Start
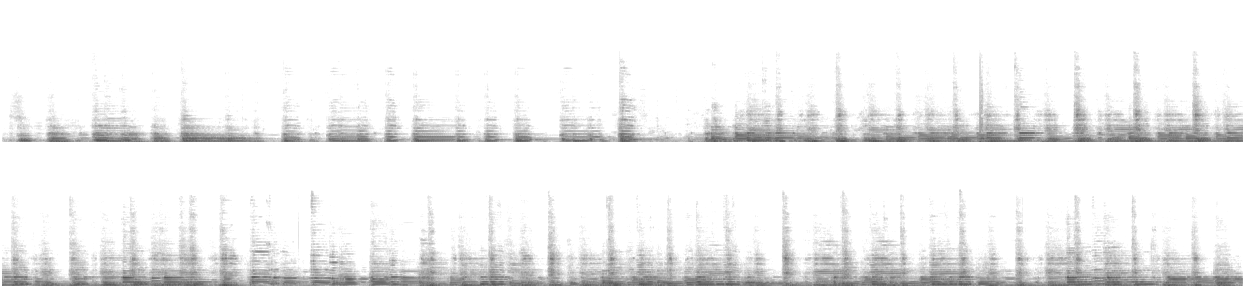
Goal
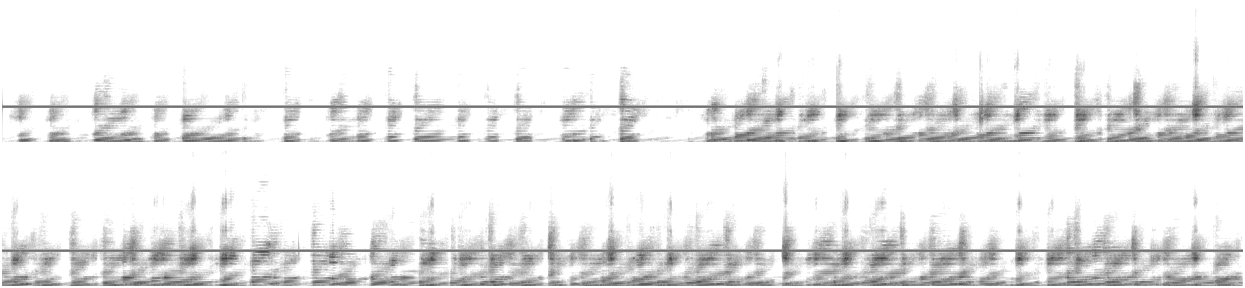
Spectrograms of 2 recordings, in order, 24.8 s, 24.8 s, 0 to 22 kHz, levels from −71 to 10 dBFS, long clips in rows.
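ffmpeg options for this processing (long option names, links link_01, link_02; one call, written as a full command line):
ffmpeg -i in.wav -filter_complex "[0:a]afftfilt=real='re*pow(10,17/40*sin(2*PI*(0.5*log(max(b,1)*sr/1024/100)/log(2)-(2.9)*(pts-256)/sr)))':imag='im*pow(10,17/40*sin(2*PI*(0.5*log(max(b,1)*sr/1024/100)/log(2)-(2.9)*(pts-256)/sr)))':win_size=1024:overlap=0.75,acrossover=split=5600[link_01][link_02];[link_01]aexciter=amount=13.7:drive=8.5:freq=4100[link_03];[link_02]acompressor=threshold=-59dB:ratio=6[link_04];[link_03][link_04]amix=inputs=2:normalize=0,agate=range=-12dB:threshold=-26dB:ratio=16:detection=peak,aeval=exprs='val(0)+0.0891*sin(2*PI*5600*n/s)':channel_layout=same,volume=-5.5dB" out.wav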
